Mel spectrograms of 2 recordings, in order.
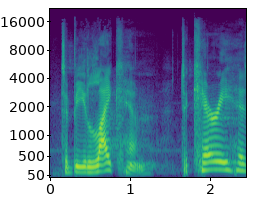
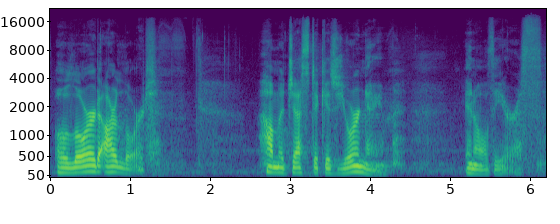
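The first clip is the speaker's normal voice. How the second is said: softer and lower, fading to near silence; hushed reverent refrain; 5 semitones lower, 5 dB quieter than usual. Acted. Preacher returning to the psalm, hushed fading refrain. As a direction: let the praise sink into quiet awe.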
